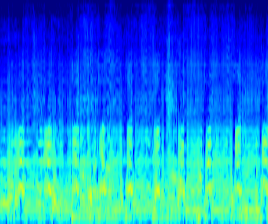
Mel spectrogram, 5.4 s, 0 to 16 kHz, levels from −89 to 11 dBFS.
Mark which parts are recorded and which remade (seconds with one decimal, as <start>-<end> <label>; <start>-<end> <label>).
0.0-5.4 remade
